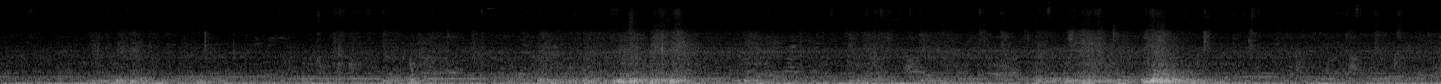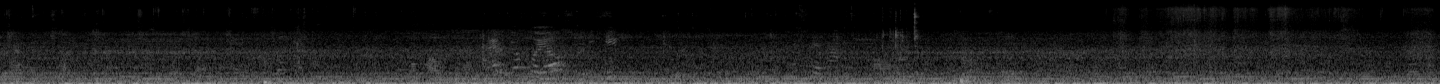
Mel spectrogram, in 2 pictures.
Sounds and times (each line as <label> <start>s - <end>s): The train arrives and departs 0.0s - 28.8s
